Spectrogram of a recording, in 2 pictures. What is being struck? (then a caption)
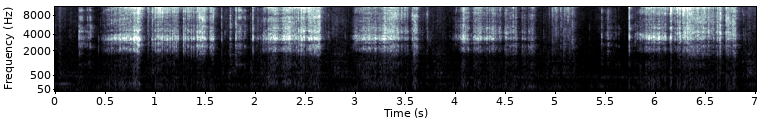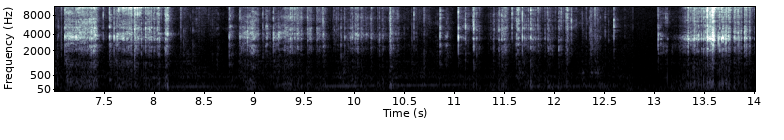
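Bar of soap scraped with a knife blade. A solid oval dark grey bar of soap is held in the hand and scraped and carved with a utility knife blade. Bright, dry rasping scrapes come in repeated bursts, with quieter pauses between strokes and a faint low hum in the background.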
